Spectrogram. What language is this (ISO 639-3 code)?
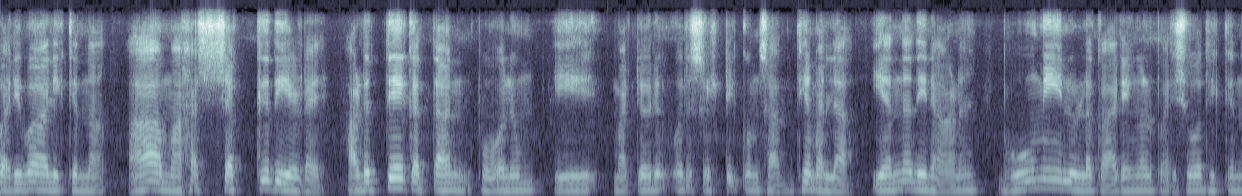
mal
